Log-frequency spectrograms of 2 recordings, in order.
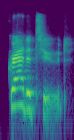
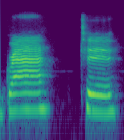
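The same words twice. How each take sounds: First: Said in the usual way. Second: "Gratitude" said slowly, syllable by syllable, louder; teacher modelling syllables; syllables split. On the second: Shown as a demonstration. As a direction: break "Gratitude" into its three beats. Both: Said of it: "We can divide this into three syllables".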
